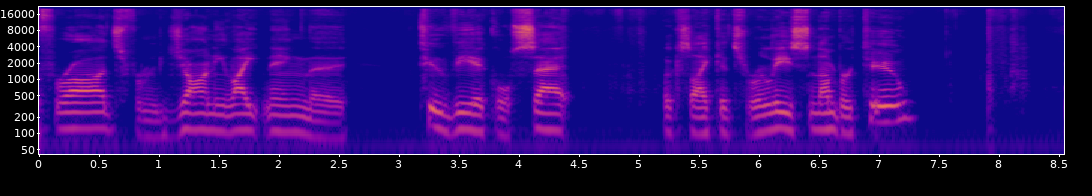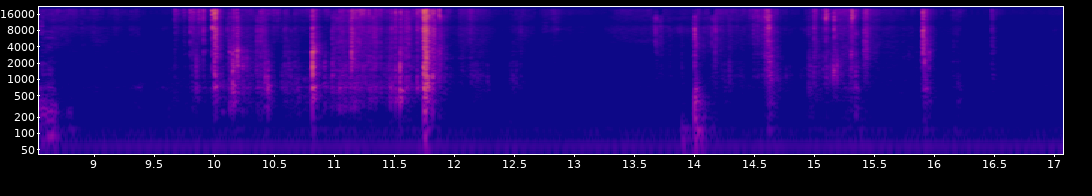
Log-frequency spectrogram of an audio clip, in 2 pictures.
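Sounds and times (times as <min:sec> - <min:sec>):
plastic packaging ripping: 0:09.7 - 0:12.1, 0:14.2 - 0:15.4.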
